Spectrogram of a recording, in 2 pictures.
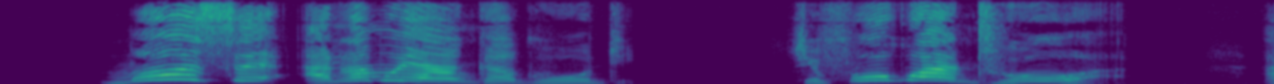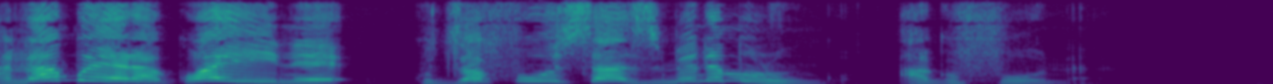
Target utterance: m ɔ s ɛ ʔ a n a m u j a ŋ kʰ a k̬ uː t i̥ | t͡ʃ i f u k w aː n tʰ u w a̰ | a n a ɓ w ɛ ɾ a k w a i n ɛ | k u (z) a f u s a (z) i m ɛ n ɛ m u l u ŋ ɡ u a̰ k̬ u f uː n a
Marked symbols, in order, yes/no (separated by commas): no, yes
